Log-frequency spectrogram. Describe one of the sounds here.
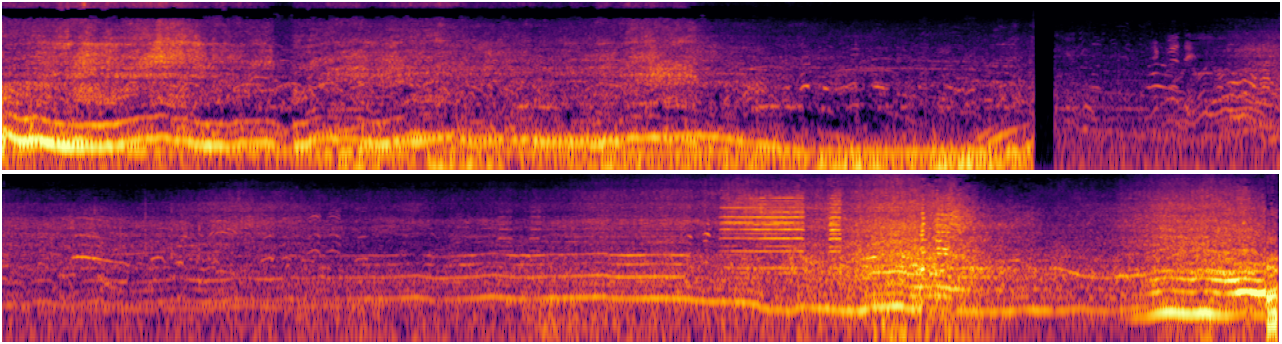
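Off-road vehicle engines roar and rev over rough ground.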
